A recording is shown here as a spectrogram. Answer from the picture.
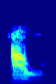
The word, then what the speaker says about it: Powell: You can go to my Facebook page at Free George Powell. And my last name is spelled P-O-W-E-L-L.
